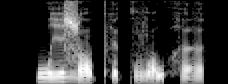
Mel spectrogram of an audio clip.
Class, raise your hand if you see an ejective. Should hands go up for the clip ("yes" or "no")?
no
